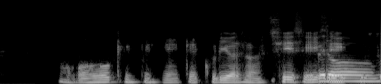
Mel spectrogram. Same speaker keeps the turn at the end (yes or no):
yes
